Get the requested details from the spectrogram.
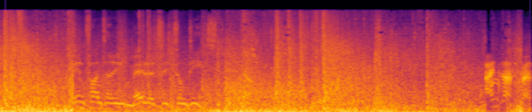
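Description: Explosions and gunfire rumble and crack in a battle.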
